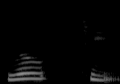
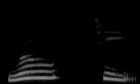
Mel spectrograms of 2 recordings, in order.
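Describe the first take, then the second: Both takes have the same delivery.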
